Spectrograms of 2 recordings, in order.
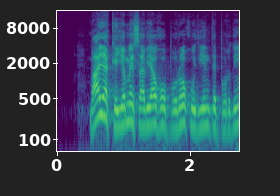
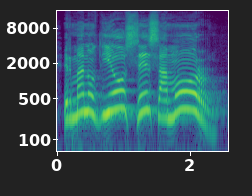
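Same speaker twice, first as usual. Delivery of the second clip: slow, high, loud, every word weighted; slow emphatic; 6 semitones higher, 4 dB louder, much slower than usual. Real, not acted. Preacher pressing the core truth on his brother, slow and heavy. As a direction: lean hard on Dios es amor.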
